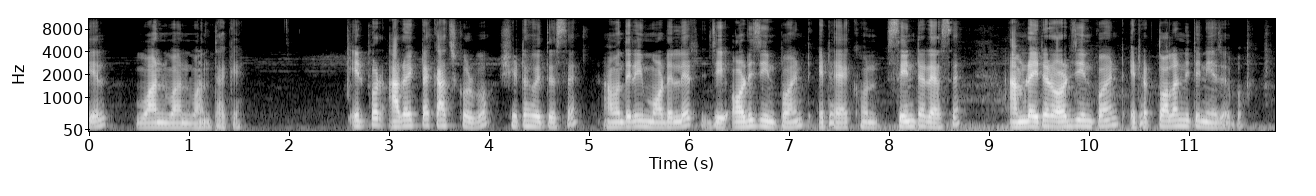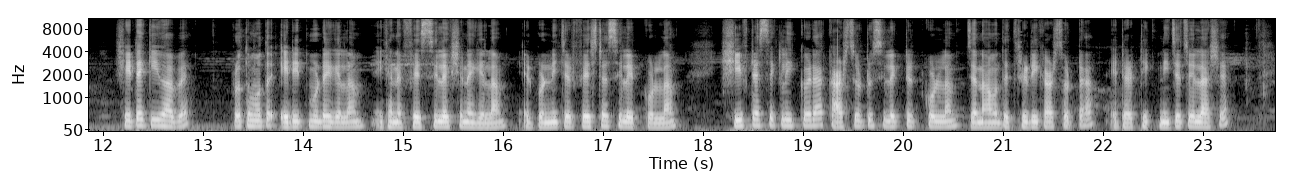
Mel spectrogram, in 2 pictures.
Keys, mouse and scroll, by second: 3.4-5.5 middle drag, 5.5-6.2 scroll up 1, 6.2-11.9 middle drag, 12.2-13.8 middle drag, 13.8 Tab, 15.3-16.7 drag, 17.3 middle click, 18.2 shift+s.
